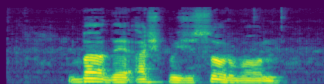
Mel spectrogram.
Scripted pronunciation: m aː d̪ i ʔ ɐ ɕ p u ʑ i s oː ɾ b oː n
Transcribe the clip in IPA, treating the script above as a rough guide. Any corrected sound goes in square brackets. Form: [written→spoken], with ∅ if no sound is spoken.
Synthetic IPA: [m→b] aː d̪ [i→e] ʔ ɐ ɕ p u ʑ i s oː ɾ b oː n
